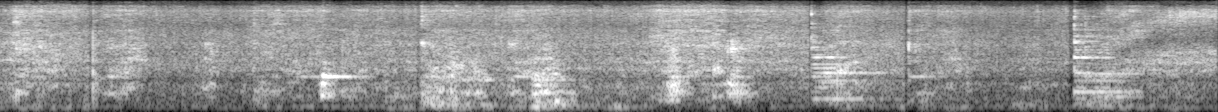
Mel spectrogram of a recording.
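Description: Shrimp frying in a pan with chilli powder, a steady close sizzle with bursts of crackle and scraping stirring strokes throughout.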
